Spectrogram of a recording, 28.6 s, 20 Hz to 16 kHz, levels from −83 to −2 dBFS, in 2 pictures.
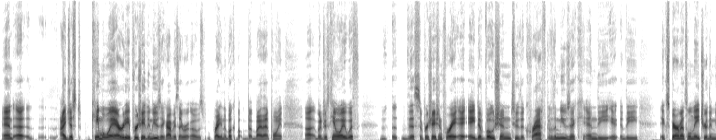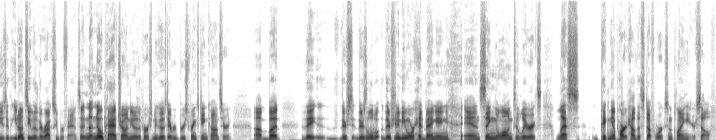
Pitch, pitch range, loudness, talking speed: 125 Hz, 115-140 Hz, -22 LUFS, 210 wpm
